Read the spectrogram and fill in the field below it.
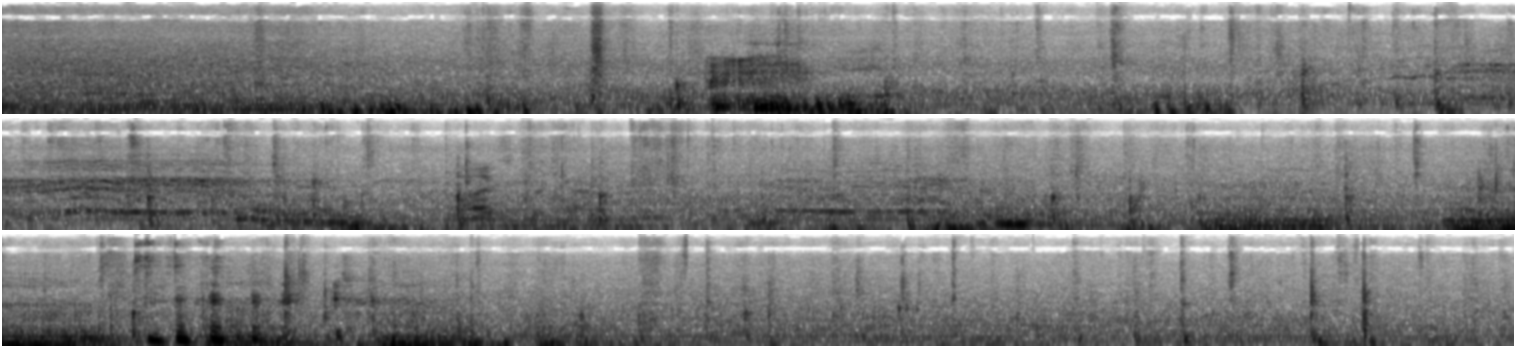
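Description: A mare neighs on a farm with a ring and farmhouse, its whinnies rising a few times amid scattered hoof clops and general yard noise, fairly close and moderately loud, with little talk.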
